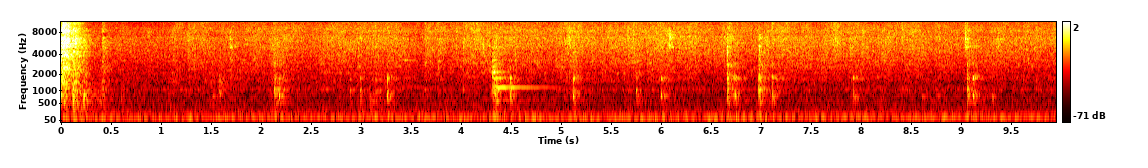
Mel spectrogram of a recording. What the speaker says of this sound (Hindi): now you hear this beautiful sizzle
